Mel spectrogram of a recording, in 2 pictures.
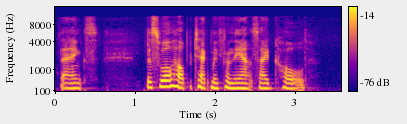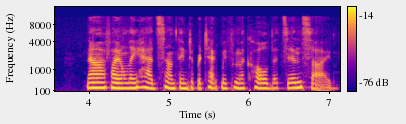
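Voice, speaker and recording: A woman's voice: lowish voice, fairly even intonation, moderate pace, darkish tone, no room sound, close to an everyday voice. An actress playing a troubled middle-aged woman, earnest and reflective, in a narrated radio drama. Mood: wistful, grateful. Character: troubled, wistful woman returning home to her estranged mother. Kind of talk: radio drama acting with first-person narration. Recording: clear background noise.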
